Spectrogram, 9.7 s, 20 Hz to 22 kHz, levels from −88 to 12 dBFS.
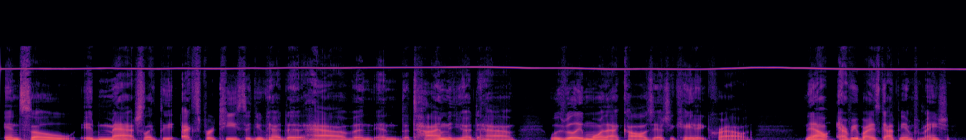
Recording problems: high-pitched whine; loud; throughout; 11 kHz, 8 dB below the speech

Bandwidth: 14.5 kHz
